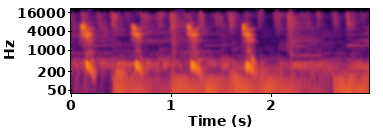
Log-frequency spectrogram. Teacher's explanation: середня частина спинки язика впирається у тверде поднябіння створюючим самим перешкоду для повітря що виходить з ротика потім ця Змичка розривається повітря виходить на зовні і ми чуємо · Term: м'який звук ть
